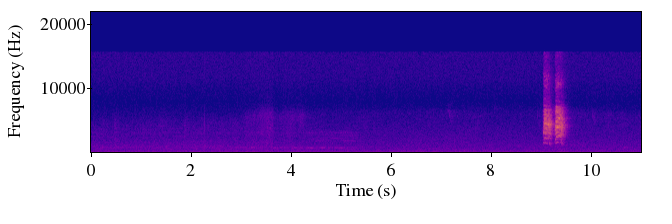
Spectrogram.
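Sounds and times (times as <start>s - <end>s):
faint background hiss: 0.0s - 11.0s
bird squawks: 9.0s - 9.6s.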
